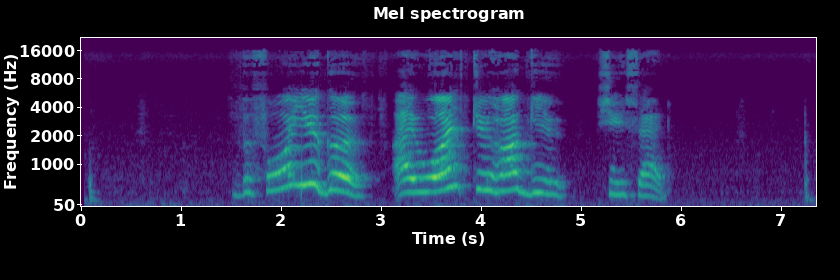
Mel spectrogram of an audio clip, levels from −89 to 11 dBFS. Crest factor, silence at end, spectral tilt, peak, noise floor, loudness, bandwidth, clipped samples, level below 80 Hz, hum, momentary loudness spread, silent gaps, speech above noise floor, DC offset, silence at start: 20 dB; 1.5 s; -2 dB/octave; -4 dBFS; -66 dBFS; -21 LUFS; 16.5 kHz; under 0.1%; -68 dBFS; none; 20 LU; none; 45 dB; under 0.1%; 0.1 s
